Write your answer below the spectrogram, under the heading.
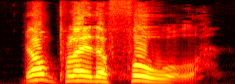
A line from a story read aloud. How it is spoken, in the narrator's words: said Barnes crossly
